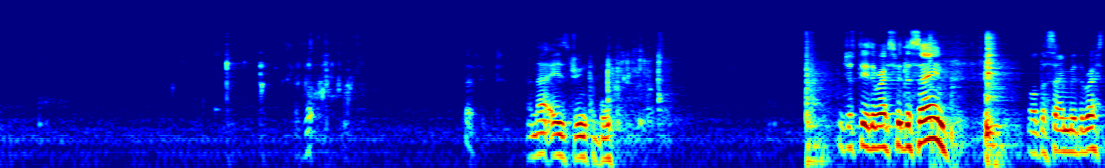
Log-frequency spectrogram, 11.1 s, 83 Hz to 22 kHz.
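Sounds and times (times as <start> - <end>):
beer pouring into glass: 2.6 - 3.8, 6.0 - 6.7.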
